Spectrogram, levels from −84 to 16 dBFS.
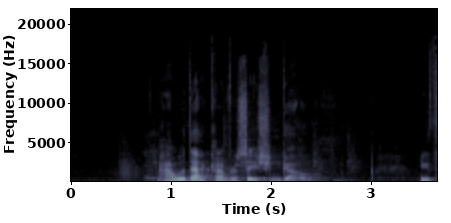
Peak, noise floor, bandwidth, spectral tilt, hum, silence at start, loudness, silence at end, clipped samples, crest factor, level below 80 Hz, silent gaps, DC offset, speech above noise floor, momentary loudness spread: -10 dBFS; -71 dBFS; 18 kHz; -5 dB/octave; none; 0.5 s; -34 LUFS; 0 s; under 0.1%; 26 dB; -68 dBFS; none; under 0.1%; 38 dB; 15 LU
